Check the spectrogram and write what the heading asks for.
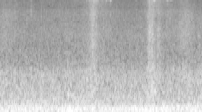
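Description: Faint scraping and rustling of a skinning knife slicing through kangaroo hide and fur, with two soft scrapes near the middle and about one and a half seconds in, over a low steady rumble.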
